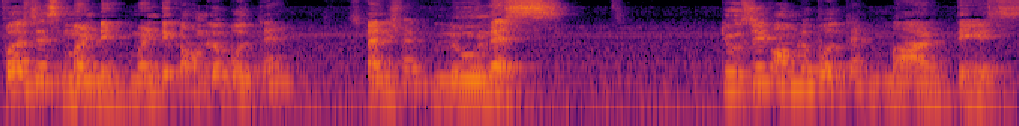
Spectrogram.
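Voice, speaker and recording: A high-pitched man teaches a lesson at an easy pace. He repeats each word slowly, pausing to check in with learners. He sounds a little distant from the mic in an echoey room with faint background ambience. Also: expressive, darkish tone, slight background noise. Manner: patient, repeats words slowly, often says "thik hai". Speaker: language teacher. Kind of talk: explaining pronunciation to learners.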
